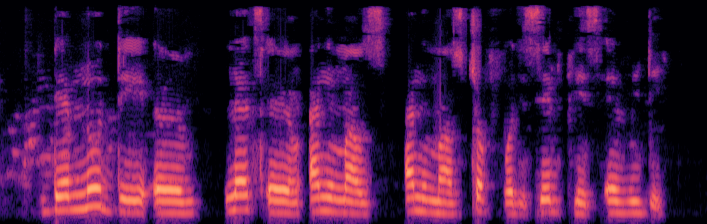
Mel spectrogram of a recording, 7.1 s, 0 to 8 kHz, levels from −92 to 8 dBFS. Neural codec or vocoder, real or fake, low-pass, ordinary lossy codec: none; real; 7.2 kHz; AAC, 32 kbps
